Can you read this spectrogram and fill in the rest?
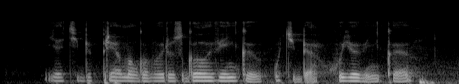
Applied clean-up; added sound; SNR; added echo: none; none; none; none.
